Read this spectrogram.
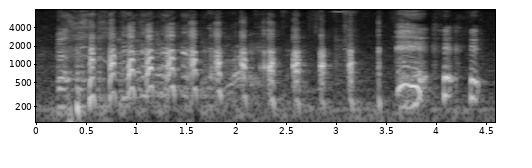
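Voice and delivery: long, high run of laughter; amused laugh. Real, not acted. Teacher joking about a slow grandmother, long amused laugh. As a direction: laugh on and on at your own example.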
